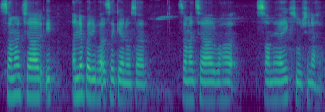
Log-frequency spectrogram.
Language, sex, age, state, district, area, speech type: Hindi, female, 30-45, Madhya Pradesh, Chhindwara, urban, spontaneous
